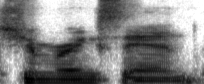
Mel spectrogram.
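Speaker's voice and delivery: ordinary delivery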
